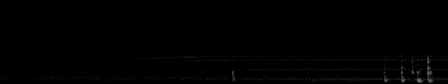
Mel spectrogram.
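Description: Near silence: faint room tone with a steady low hum and a couple of faint ticks.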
